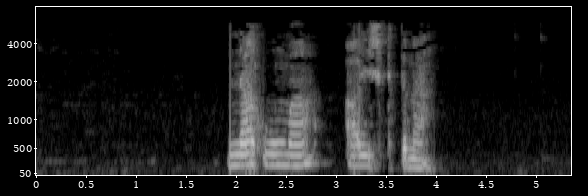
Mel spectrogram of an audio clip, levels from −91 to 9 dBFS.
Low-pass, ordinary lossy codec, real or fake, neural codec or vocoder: 7.2 kHz; MP3, 24 kbps; real; none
